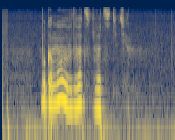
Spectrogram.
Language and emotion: Russian, neutral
